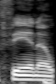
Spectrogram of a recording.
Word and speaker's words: Fianna: And all of that does happen, especially that the Fianna, how it's said, is the Fianna will not destroy beauty or destroy a woman's beauty, which is quite problematic and is another part that hasn't aged well.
